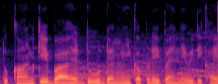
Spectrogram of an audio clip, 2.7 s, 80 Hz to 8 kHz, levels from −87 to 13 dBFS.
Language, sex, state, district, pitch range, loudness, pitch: Hindi, male, Rajasthan, Jaipur, 150-160 Hz, -18 LUFS, 155 Hz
